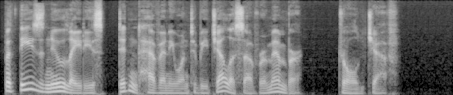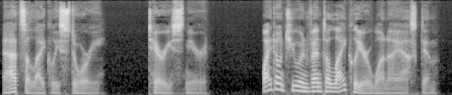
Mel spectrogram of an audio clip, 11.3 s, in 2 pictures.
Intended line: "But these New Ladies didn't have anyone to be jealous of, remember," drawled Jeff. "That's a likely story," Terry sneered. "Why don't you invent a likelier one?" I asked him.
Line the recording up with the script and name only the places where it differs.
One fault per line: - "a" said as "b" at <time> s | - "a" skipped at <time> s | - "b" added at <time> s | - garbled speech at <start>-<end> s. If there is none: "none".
none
